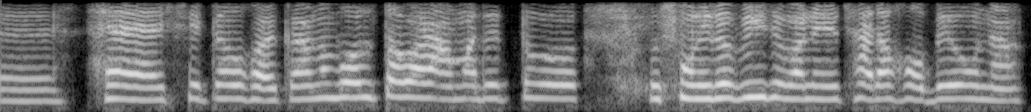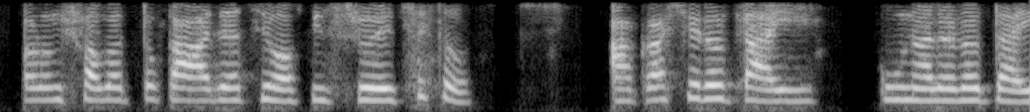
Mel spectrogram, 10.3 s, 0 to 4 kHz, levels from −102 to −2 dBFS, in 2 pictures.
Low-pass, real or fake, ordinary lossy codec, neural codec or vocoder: 3.6 kHz; fake; none; codec, 16 kHz, 8 kbps, FreqCodec, smaller model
